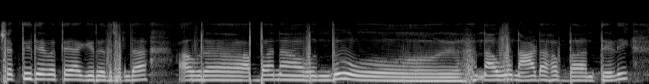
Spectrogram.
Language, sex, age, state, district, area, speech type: Kannada, female, 45-60, Karnataka, Mysore, urban, spontaneous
